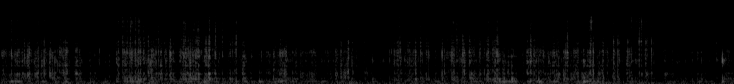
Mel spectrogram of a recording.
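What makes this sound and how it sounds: Long green nails and fingertips scratch a round, flat woven straw trivet, or coaster, making a soft, dense, crinkly scratching and patter. The quiet, continuous texture swells and fades in uneven waves, with fine bright rasps over a low rustle.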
